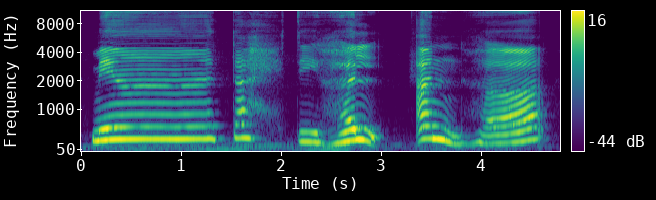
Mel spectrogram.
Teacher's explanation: ہا کے اوپر کھڑی زبر ہے، 1 الف کے برابر کھینچیں گے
